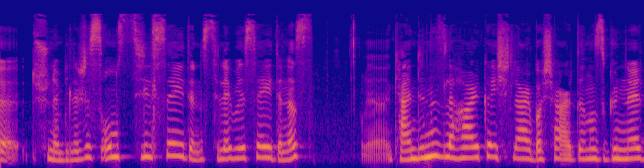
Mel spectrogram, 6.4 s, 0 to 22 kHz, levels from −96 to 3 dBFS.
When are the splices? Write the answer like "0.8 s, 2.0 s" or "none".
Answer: none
